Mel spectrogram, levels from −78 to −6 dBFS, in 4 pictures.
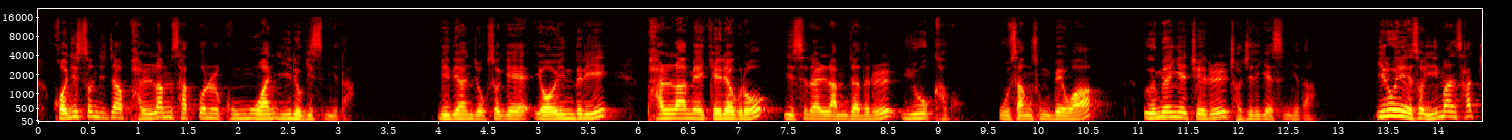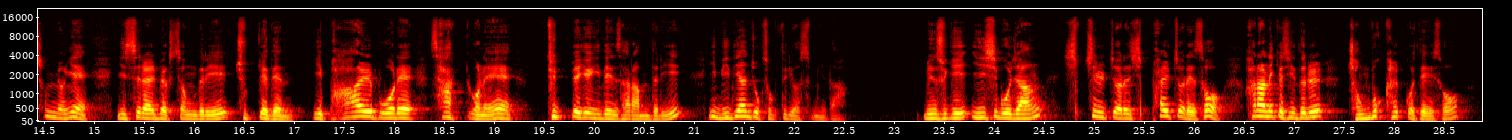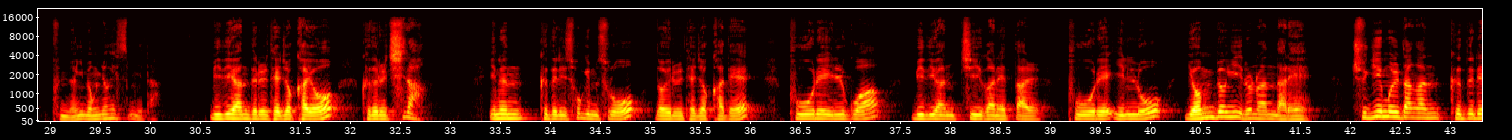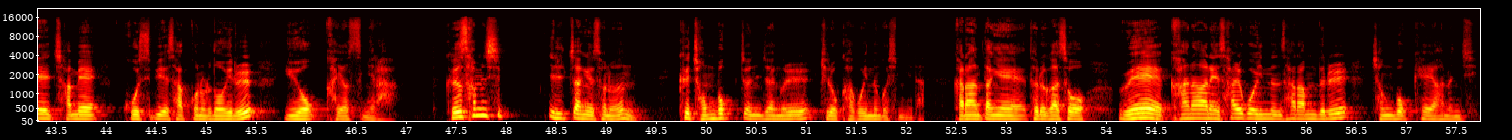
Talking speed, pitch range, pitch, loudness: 300 characters per minute, 120-155 Hz, 135 Hz, -28 LUFS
